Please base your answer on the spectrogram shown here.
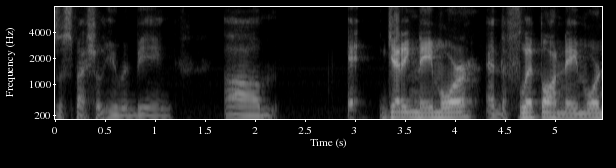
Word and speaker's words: Namor: I believe it's pronounced Namor now, Sean.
